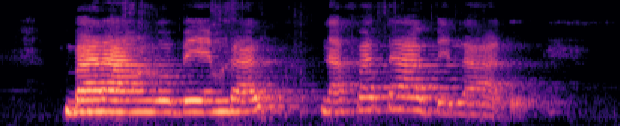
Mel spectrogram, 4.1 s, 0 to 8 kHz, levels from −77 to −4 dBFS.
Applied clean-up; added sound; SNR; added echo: neural separator model SepFormer DNS4.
